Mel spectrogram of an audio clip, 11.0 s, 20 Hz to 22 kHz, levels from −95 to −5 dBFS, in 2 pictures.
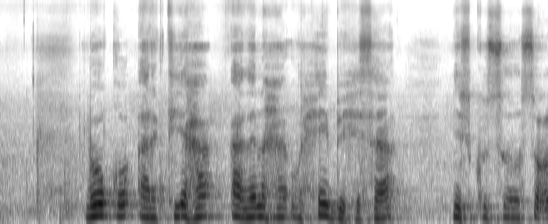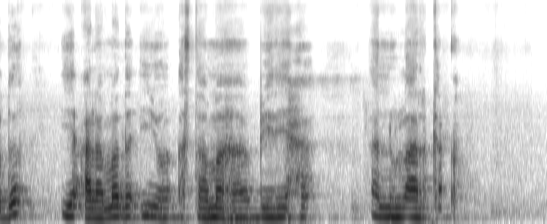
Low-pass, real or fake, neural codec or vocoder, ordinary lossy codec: none; fake; vocoder, 44.1 kHz, 128 mel bands, Pupu-Vocoder; none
